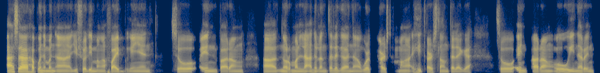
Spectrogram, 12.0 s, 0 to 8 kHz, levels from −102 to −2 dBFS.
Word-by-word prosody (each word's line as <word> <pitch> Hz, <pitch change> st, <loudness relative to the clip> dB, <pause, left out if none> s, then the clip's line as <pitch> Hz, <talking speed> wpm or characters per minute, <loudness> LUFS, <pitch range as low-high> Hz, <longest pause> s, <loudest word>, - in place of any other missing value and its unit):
Ah, 170 Hz, -, +8 dB
sa 170 Hz, -2 st, +7 dB
hapon 165 Hz, 0 st, +1 dB
naman, 130 Hz, 0 st, -1 dB
ah, 120 Hz, -1 st, +4 dB
usually 120 Hz, +3 st, -1 dB
mga 115 Hz, -2 st, -3 dB
5 120 Hz, -1 st, +4 dB
ganyan. 105 Hz, +1 st, -2 dB, 0.4 s
So, 110 Hz, -2 st, -2 dB, 0.2 s
ayun 125 Hz, -4 st, +1 dB
parang, 110 Hz, 0 st, -1 dB, 0.3 s
ah, 115 Hz, -1 st, +3 dB
normal 125 Hz, +1 st, -1 dB
na 120 Hz, 0 st, +3 dB
ano 120 Hz, +1 st, -1 dB
lang 125 Hz, +1 st, -2 dB
talaga, 135 Hz, -2 st, -1 dB
na 110 Hz, -2 st, -3 dB
work 140 Hz, +4 st, -3 dB
hours, 130 Hz, 0 st, 0 dB, 0.2 s
mga 115 Hz, 0 st, -3 dB
8 130 Hz, +3 st, -5 dB
hours 115 Hz, -1 st, +1 dB
lang 115 Hz, -2 st, -5 dB
talaga. 110 Hz, 0 st, -1 dB, 0.5 s
So, 115 Hz, 0 st, -2 dB
ayun 160 Hz, -5 st, +1 dB
parang 125 Hz, 0 st, +1 dB
uuwi 125 Hz, -1 st, 0 dB
na 135 Hz, -, +1 dB
rin. 120 Hz, -1 st, -2 dB
120 Hz, 160 wpm, -26 LUFS, 115-130 Hz, 0.5 s, Ah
